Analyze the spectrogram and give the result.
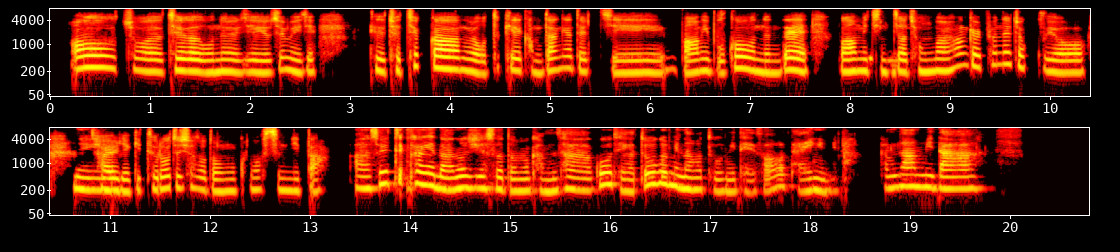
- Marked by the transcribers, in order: other background noise
- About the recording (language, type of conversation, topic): Korean, advice, 중단한 뒤 죄책감 때문에 다시 시작하지 못하는 상황을 어떻게 극복할 수 있을까요?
